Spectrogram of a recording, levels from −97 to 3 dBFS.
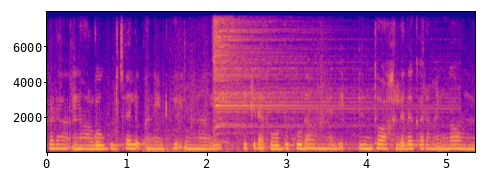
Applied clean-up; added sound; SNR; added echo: none; Hi-hat; 14 dB; none.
